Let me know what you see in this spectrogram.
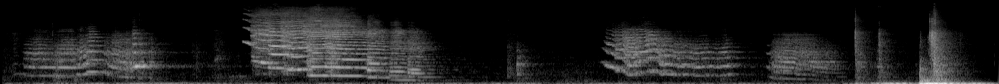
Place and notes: heinerscheid, church, door
The sound of the queeking wooden door that is leading to the church bell tower.
Heinerscheid, Kirche, Tür
Das Geräusch der quietschenden Holztür, die zum Glockenturm der Kirche führt.
Heinerscheid, église, portail
Le bruit de grincement de la porte en bois qui mène dans le clocher de l’église.
Projekt - Klangraum Our - topographic field recordings, sound objects and social ambiences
